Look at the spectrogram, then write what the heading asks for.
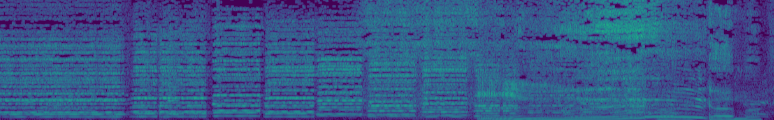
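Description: A cow moos in a long, loud bellow that rises in pitch, following several seconds of steady tonal sound.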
